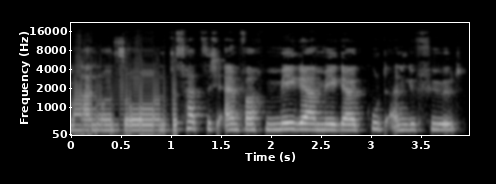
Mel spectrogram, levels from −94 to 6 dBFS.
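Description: From 0.01 to 1.06 s, ending just before "hat sich einfach mega", robotic sound from repeated short buffers gives the speech a rigid metallic buzz at 188 Hz, likely from a roughly 5.3 ms segment being replayed over most of that stretch.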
